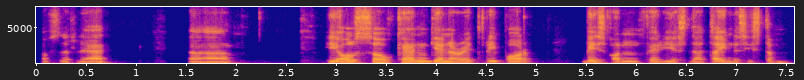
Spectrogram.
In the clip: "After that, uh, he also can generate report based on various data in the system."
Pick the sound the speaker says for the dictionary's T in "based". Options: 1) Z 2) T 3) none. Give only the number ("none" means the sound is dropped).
2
